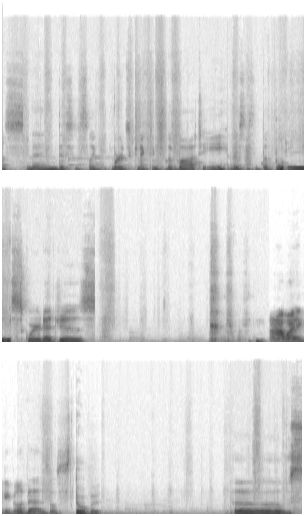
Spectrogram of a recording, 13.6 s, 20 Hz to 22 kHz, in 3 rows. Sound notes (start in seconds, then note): 7.6 giggles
